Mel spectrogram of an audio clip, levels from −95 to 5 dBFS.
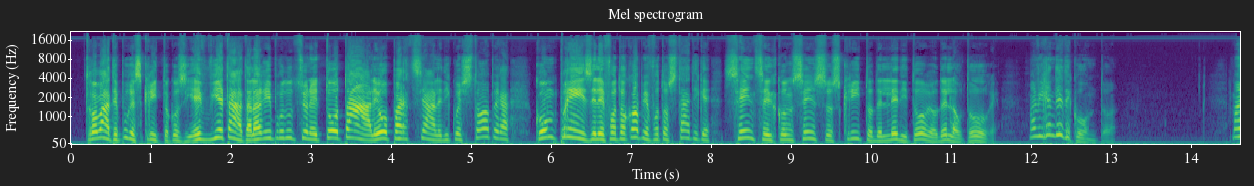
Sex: male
